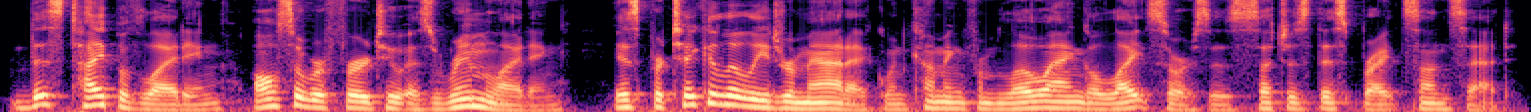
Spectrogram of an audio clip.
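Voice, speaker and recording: A man's voice: mid-range voice, lively intonation, brisk, few pauses, mellow. A man who is a game developer, reading scripted technical commentary.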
